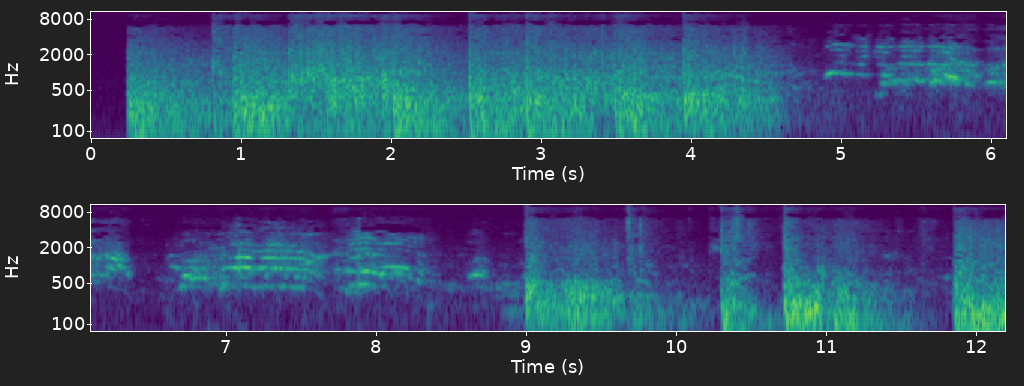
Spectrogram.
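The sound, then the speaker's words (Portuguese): Outside a stadium, harsh, crackling bursts of fireworks fill the first few seconds, give way to a crowd of voices shouting and yelling, then more loud firework blasts crack and pop at the end. “foguetes e gritaria.”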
